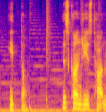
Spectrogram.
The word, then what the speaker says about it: 人: Today's kanji is the kanji for person, pronounced jin, nin, hito.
